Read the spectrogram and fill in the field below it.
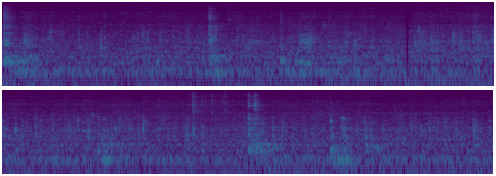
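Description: A whole chicken for Lahori chargha fries in hot oil with a soft, continuous sizzle. Scattered crackles and pops come through at a low, even level.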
